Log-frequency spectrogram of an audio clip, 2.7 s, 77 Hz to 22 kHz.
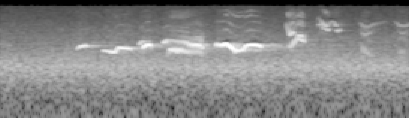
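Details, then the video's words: Common blackbird warbling at dusk in Taunton, Somerset, 21 March 2018, early evening; a rich flowing phrase of mellow whistles winding up and down, ending in higher twittered notes. "BLACKBIRD @ DUSK EVESONG"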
